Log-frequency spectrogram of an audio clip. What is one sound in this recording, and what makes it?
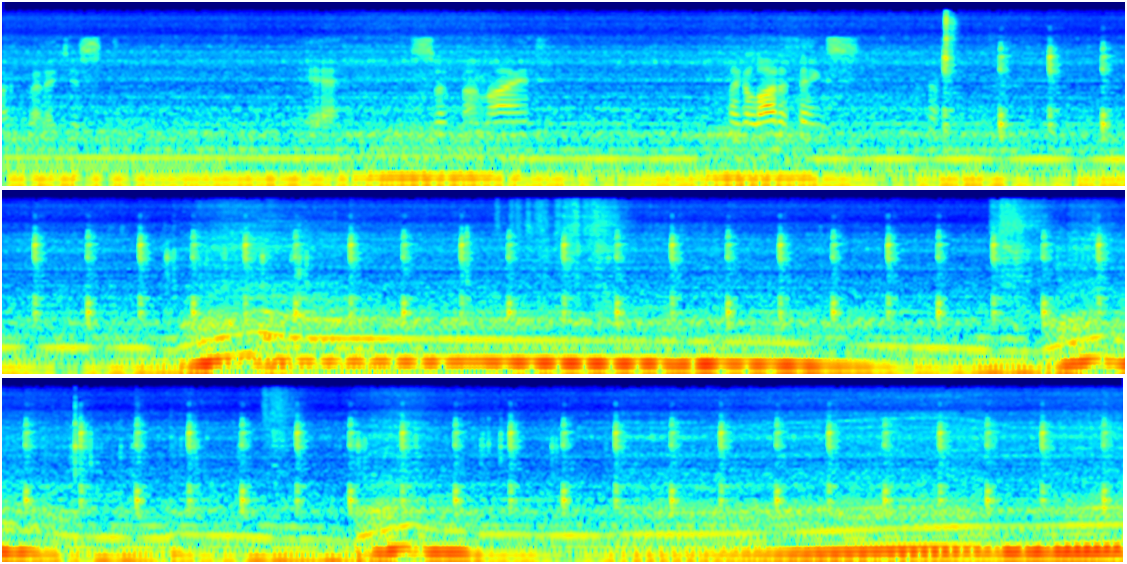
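A truck engine rumbles steadily and revs up through gear changes.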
